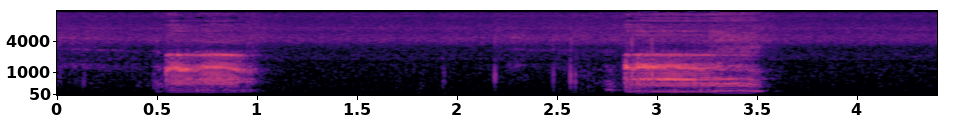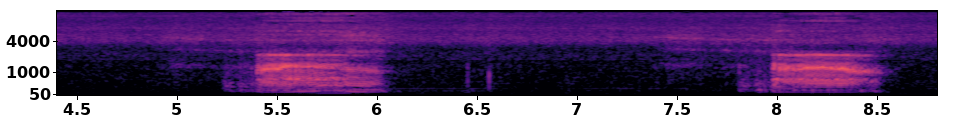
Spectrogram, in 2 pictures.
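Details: Sleeping dog snoring like a cow: four rasping, buzzy breaths, each about half a second long, repeated roughly every two and a half seconds, in a quiet room.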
